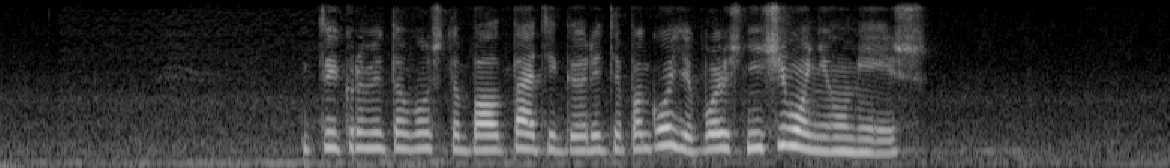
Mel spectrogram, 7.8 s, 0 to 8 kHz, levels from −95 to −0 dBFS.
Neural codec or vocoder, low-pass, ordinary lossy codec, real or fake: vocoder, 22.05 kHz, 80 mel bands, Vocos; 7.2 kHz; Opus, 24 kbps; fake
